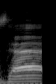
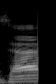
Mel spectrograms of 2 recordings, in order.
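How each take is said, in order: Both takes have the same delivery.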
